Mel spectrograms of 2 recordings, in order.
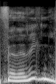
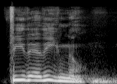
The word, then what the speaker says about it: fidedigno: Pero hay otra palabra, este fedigno se dice fidedigno.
